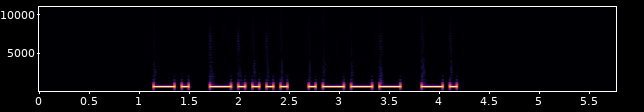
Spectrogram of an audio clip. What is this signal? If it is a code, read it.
Morse code, heard as a keyed tone, about 20 wpm, 700 Hz. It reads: N6JN
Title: Speed Racing - USA Call Signs 17wpm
